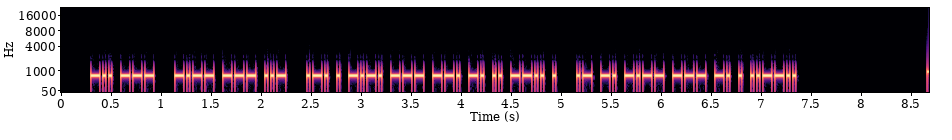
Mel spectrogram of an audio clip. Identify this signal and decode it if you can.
Morse code, heard as a keyed tone, about 40 wpm, 700 Hz. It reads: DO YOU RECOGNIZE ANYONE?
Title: Sentences from Top 1400 Words 40wpm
